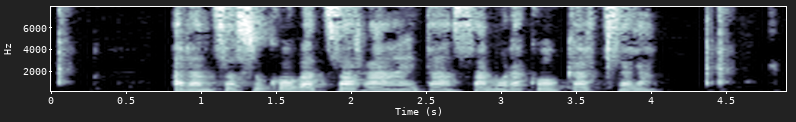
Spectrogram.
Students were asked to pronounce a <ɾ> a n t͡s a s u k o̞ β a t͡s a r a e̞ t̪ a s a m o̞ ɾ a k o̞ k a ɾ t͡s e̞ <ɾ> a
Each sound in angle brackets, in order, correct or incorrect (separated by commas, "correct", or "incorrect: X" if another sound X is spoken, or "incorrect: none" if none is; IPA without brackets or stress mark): correct, incorrect: l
